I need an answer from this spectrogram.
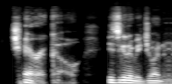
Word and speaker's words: Chirico: right because he said it was like the wrestler Jericho but it's with a ch so I believe it's Jericho.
